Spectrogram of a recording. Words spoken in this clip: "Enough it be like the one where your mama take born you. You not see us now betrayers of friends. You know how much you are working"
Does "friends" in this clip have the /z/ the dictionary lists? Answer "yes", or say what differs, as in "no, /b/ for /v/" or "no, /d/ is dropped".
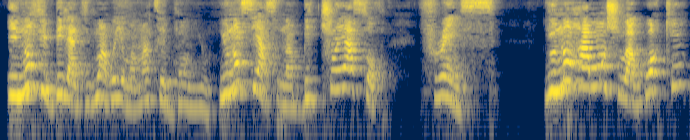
no, /s/ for /z/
